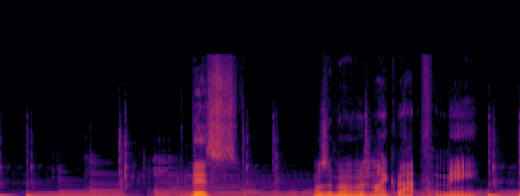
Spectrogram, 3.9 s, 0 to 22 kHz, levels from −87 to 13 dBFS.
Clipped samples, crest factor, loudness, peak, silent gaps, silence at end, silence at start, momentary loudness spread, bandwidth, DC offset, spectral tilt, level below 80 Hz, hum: under 0.1%; 22 dB; -28 LUFS; -8 dBFS; none; 0 s; 0 s; 21 LU; 16 kHz; under 0.1%; -6 dB/octave; -42 dBFS; none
